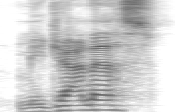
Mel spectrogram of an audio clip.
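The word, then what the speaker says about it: Mijnans: on the couch cross comes in minons or mijanas as I called him is called my nons medianus it's like land maginus you don't know dear until you either connect correct pronunciation me Janice my pronunciation's better anyway nah get up he's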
